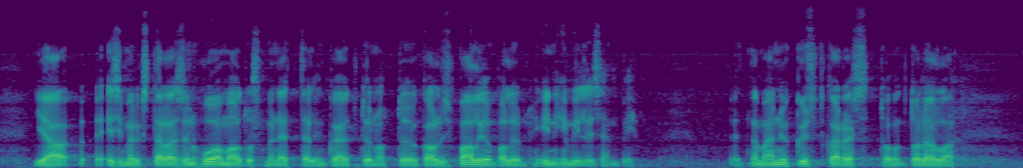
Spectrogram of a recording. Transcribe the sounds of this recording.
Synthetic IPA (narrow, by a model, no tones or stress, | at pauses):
jɑḛsimerkikst̪ælːæsenhuomɑut̪usmenet̪ːelyŋkæyt̪ːøːno̰t̪ːojokɑolispɑljompɑljoninhimilːḭsḛmpi | ḛt̪næmænykːˑyise̥t̪kɑrest̪i̥t̪ːont̪odelːɑ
